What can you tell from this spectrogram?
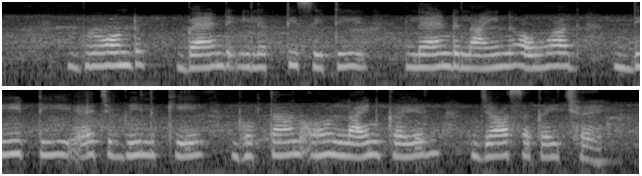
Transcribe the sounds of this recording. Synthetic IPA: bɾɔɳɖ | bɛɳɖilek̚ʈɾisiʈi | lɛ̃ɳɖlaɪnəwad̪ | ɖiʈiet͡ʃbilke | bʱuɡt̪anɔnlaɪnkəɾel | d͡ʒasəkɛt͡ʃʰɛ

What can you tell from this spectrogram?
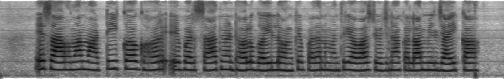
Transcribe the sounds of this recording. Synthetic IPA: esaːbɦɐmaːɾmaːʈikaɡʱəɾḛbəɾsaːt̪ʰmẽɖʱəlɡəilɦəmkepɾəd̪ʱaːnmə̃nt̪ɾiaːʋaːzjoːd͡ʒnakalaːbmɪld͡ʒaːika

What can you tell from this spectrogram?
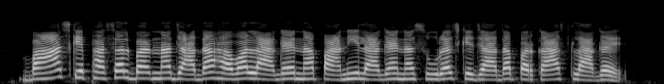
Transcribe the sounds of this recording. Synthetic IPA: bãːskepʰəsəlbəɾnad͡ʒjaːd̪aɦɐʋəlːaːɡəenapaːnilaːɡəenasuːɾəd͡ʒked͡ʒjaːd̪apəɾkaːst̪laːɡəe

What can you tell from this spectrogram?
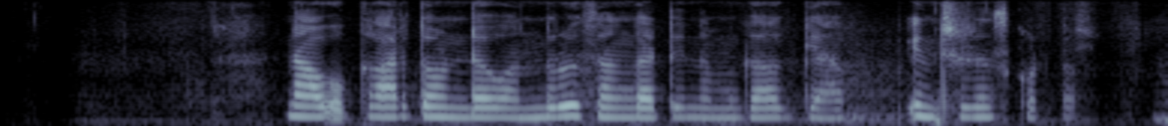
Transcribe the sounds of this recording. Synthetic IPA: naːʋṵkaːɾt̪ɐuɳɖeːʋɐnd̪ɐɾuːsɐŋɡaʈinɐmɐɡaːɡjaːpinsuɾenskɔʈːɐɾ

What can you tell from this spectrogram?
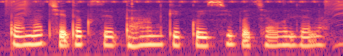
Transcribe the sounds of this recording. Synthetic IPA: t̪aːnat͡ʃʰed̪əksed̪ʱaːnkekojsibət͡ʃawəld͡ʒaːla

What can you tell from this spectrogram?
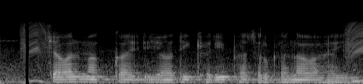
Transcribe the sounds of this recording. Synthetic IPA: t͡ʃɐʋəlmakːajaːd̪ikʰɐɾiːbfʰɛːsəlkeɐlaːʋaɦɛː

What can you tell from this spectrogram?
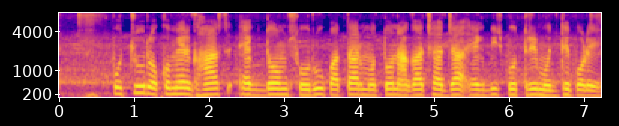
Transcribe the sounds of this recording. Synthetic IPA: pot͡ɕuɾːɔkomeɾɡʱasɛkd̪omʃoɾupat̪aɾmɔt̪onaɡat͡ɕʰad͡ʑaʔɛkbiʃpot̪ːɾiɾmod̪ʱːepɔɽe

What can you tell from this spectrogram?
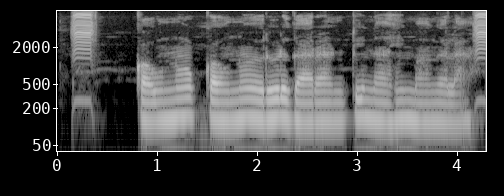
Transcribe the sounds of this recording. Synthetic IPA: kəwnokəwnoɾiɽɡaɾaɳʈiːnaɦimaŋɡla

